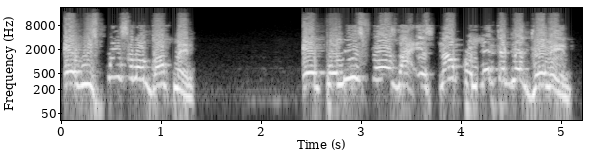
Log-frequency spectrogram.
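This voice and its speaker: A man's voice: very high-pitched, big pitch swings, normal speed, pushed and bright, dry recording, low-quality recording. A man with a Liberian English accent, hosting a heated political panel talk and repeating words as he presses his points. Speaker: talk show host.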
